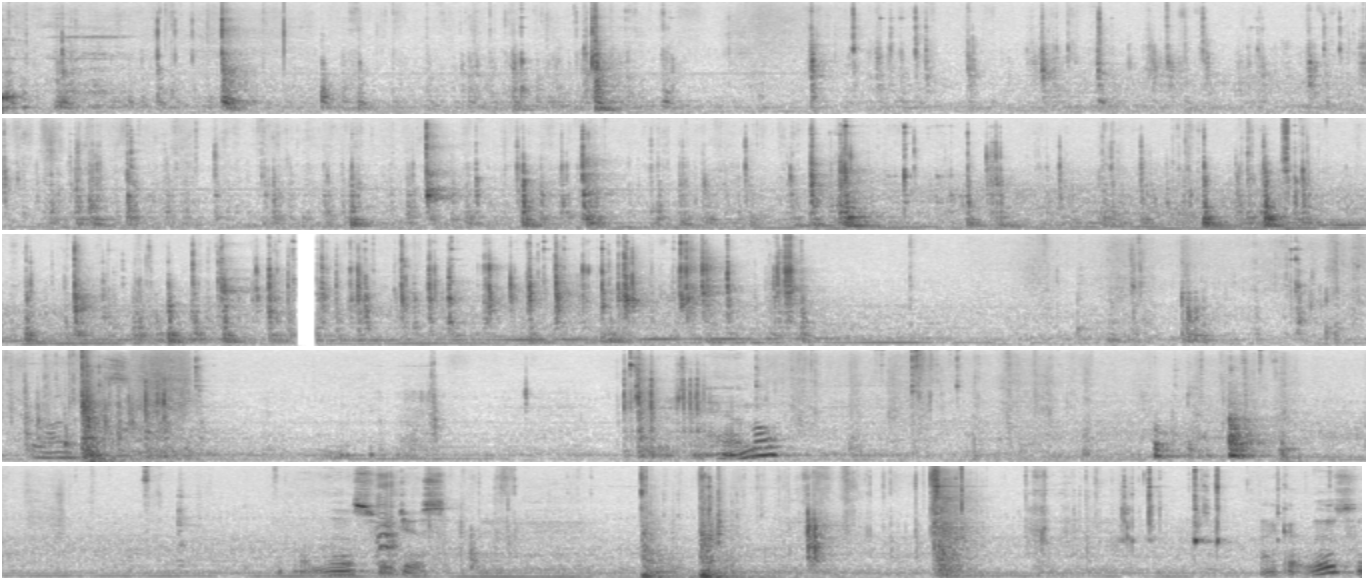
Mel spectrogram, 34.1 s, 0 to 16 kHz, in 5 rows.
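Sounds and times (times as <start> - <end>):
metal screws clicking and clinking: 30.5 - 34.0.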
